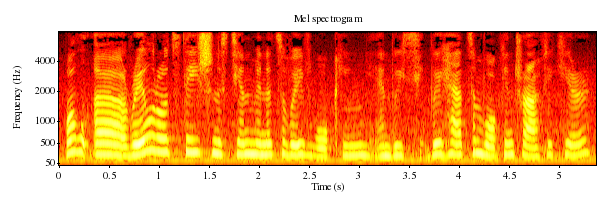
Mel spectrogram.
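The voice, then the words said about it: Russian accent. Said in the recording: “My accent from Kyiv, Ukraine. It's a Russian accent.”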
